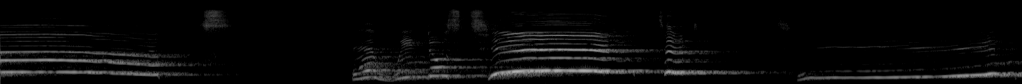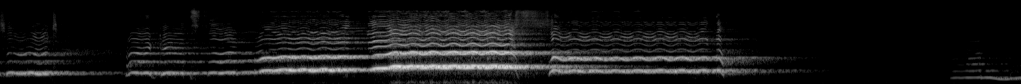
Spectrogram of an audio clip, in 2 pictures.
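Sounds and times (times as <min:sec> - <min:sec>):
solo soprano singing: 0:03.6 - 0:07.2, 0:07.8 - 0:17.9, 0:19.8 - 0:20.4.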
